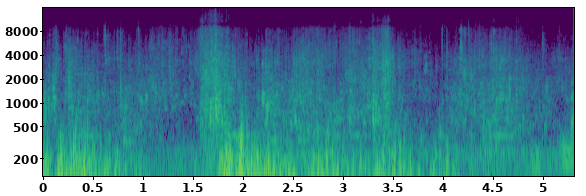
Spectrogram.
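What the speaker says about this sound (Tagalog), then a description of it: "Ibang klase yung hangin ngayon ah" Strong wind at sea buffets the microphone in heavy, surging gusts, with roaring rises and falls and a rushing water-like hiss. No talk is heard.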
